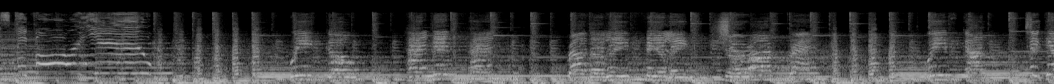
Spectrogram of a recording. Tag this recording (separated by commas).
Music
